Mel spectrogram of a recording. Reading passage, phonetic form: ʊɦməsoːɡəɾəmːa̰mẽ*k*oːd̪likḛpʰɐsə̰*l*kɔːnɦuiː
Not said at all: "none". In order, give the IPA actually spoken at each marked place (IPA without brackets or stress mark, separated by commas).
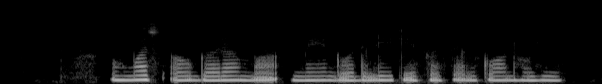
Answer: ɡ, l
